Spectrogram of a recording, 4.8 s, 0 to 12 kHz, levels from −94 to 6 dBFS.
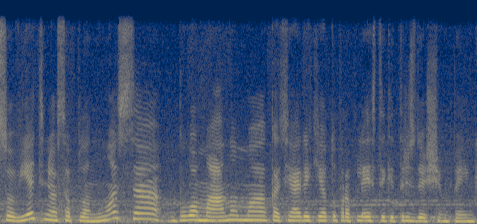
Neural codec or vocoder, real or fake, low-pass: none; real; 10.8 kHz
